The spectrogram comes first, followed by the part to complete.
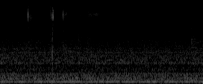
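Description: Quiet room tone with a low steady electrical hum, and two tiny faint ticks about a quarter and half a second in.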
